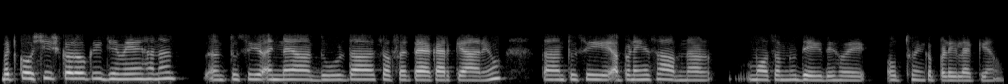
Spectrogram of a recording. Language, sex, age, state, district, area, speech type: Punjabi, female, 18-30, Punjab, Fatehgarh Sahib, rural, conversation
